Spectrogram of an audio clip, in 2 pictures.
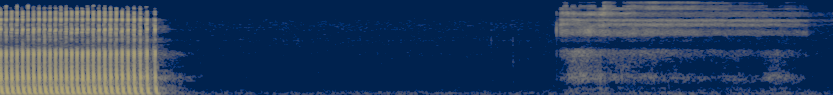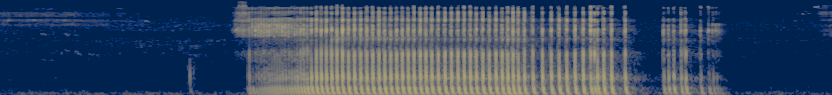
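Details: A napping French bulldog gives loud, rattling snores separated by quiet stretches, with softer snuffles between them: snoring.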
